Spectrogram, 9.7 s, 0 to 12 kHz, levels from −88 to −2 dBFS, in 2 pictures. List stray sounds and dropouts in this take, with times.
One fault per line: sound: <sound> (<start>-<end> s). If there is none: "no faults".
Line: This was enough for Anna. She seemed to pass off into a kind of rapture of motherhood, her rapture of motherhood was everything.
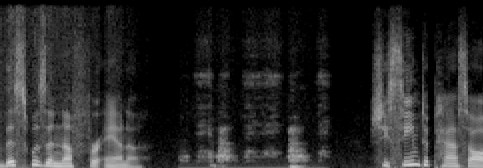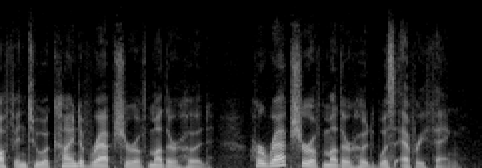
sound: sniff (1.8-3.3 s)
